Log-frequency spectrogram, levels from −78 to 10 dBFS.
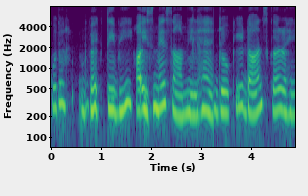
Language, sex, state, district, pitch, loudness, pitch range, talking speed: Hindi, female, Bihar, Begusarai, 245 Hz, -15 LUFS, 230-275 Hz, 120 wpm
